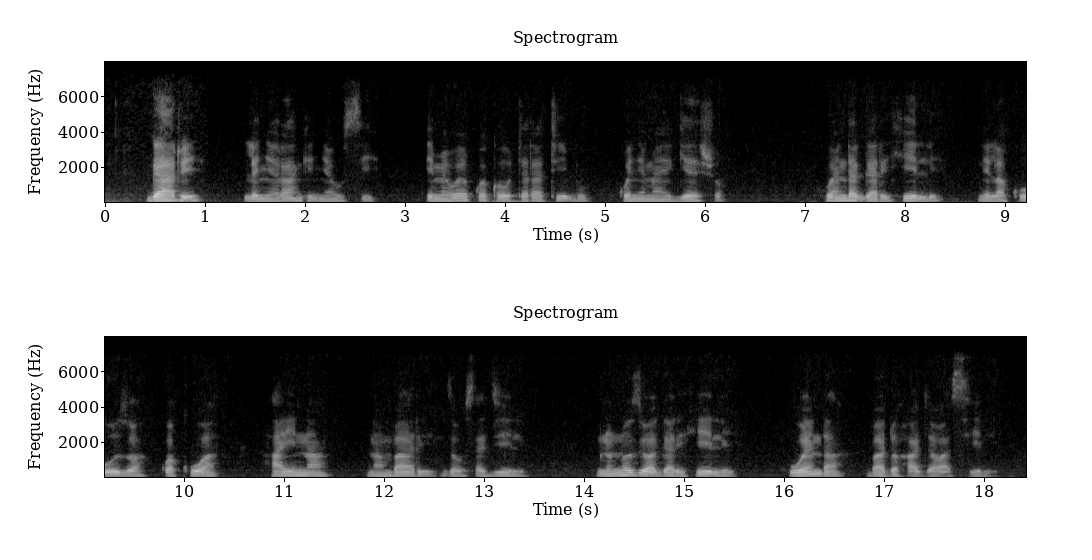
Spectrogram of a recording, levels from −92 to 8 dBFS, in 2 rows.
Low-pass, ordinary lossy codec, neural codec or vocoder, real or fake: 7.2 kHz; Opus, 24 kbps; none; real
